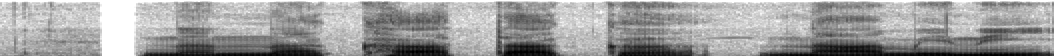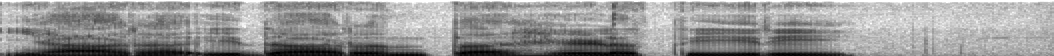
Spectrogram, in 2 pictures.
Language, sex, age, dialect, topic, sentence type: Kannada, male, 25-30, Dharwad Kannada, banking, question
